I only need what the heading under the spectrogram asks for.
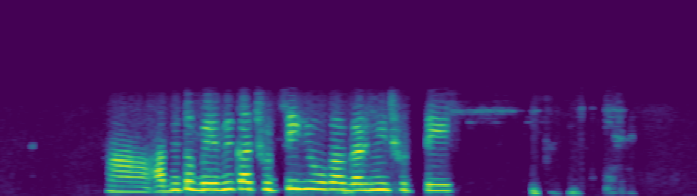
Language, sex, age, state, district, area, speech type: Hindi, female, 30-45, Bihar, Begusarai, rural, conversation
